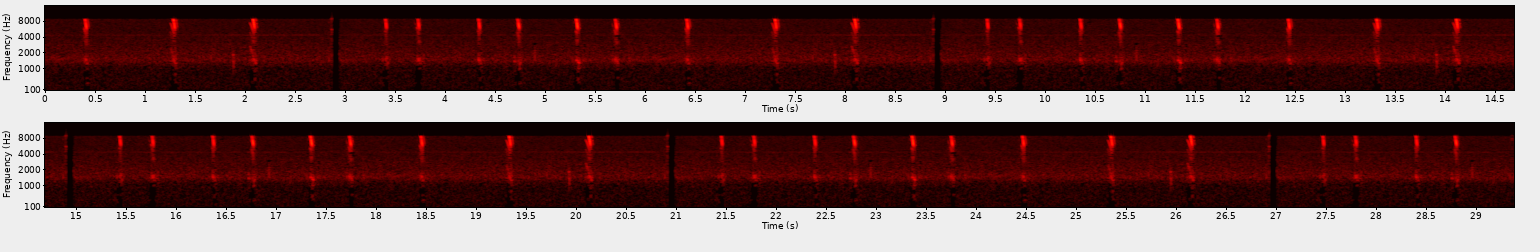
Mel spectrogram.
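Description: Ussurian tube-nosed bat echolocation calls, heard as short sharp clicks coming irregularly at about one to two a second over a steady hiss.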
